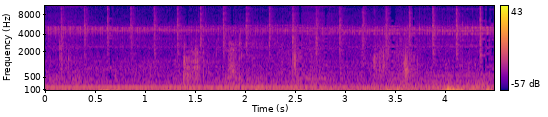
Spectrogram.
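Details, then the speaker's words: Trikexplor F426E recumbent quad, dual 48V 500W mid motors, SRAM 11-speed 4WD: crisp, even ticking of the rear freewheel while coasting, over a faint motor hum; stops when pedaling or pedal assist engages. Normal. "the ticking you can hear at the present moment is the freewheel on the cluster so if i were to turn the pedal assist or the pedals ticking stops okay"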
